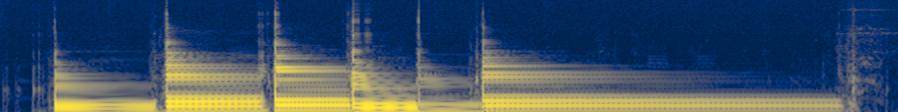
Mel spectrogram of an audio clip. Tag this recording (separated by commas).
Music, Musical instrument, Guitar, Plucked string instrument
